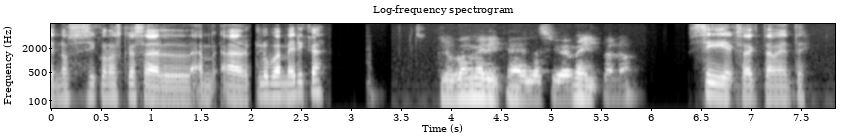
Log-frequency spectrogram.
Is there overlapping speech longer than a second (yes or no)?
no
